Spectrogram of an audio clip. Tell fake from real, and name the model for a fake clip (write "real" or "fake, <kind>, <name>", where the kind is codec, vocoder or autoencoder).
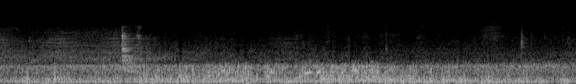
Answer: real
